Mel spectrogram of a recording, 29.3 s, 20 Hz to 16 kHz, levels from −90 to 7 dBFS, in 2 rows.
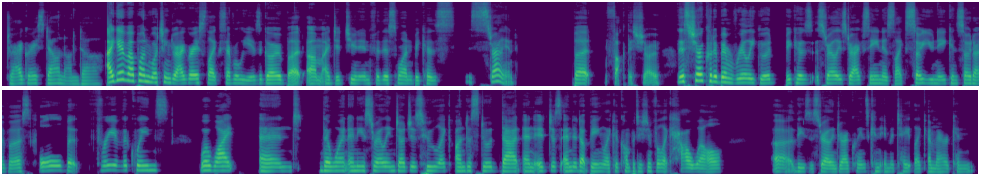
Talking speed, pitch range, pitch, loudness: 180 wpm, 150-185 Hz, 165 Hz, -25 LUFS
